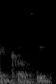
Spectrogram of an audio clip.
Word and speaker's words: Kofi: I say Kofi.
